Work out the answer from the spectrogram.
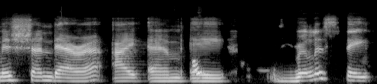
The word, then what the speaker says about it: Shondara: of this you will definitely remember it and pronounce it it's Shand Dara I got you say no more okay so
